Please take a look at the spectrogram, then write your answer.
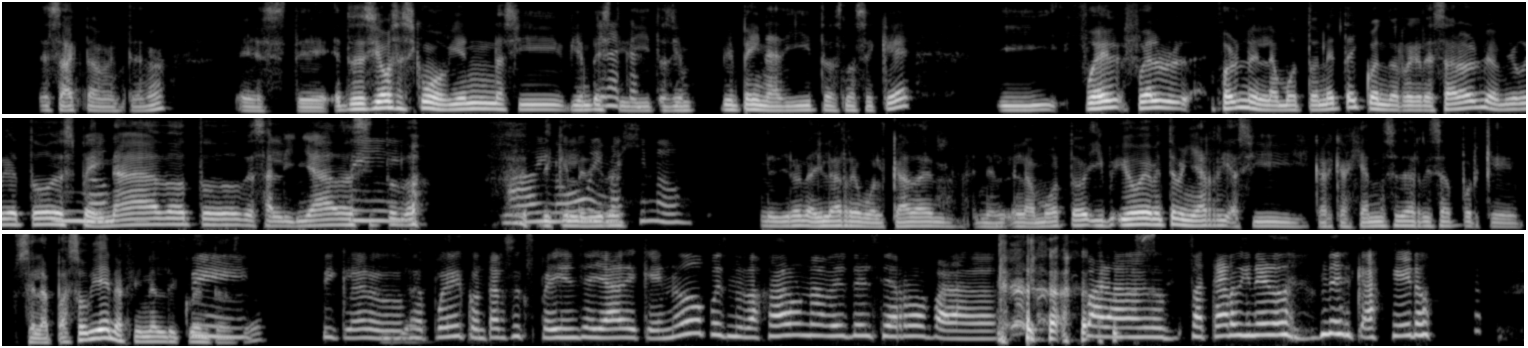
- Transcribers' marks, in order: chuckle; chuckle; other noise; laugh; laughing while speaking: "del cajero"
- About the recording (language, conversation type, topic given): Spanish, podcast, ¿Cuál ha sido tu experiencia más divertida con tus amigos?
- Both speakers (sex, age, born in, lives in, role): female, 25-29, Mexico, Mexico, host; male, 30-34, Mexico, Mexico, guest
